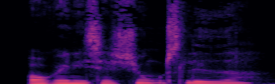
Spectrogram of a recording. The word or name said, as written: organisationsleder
